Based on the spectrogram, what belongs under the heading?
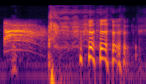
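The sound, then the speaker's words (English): A person performs a scream, their line as a shot prisoner in the film Rock of Ages: a sustained, wavering high cry gives way to a harsh burst and then a string of choppy, strained vocal yelps fading out. “Well, actually, they looped in a different scream, but yeah.”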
